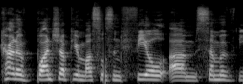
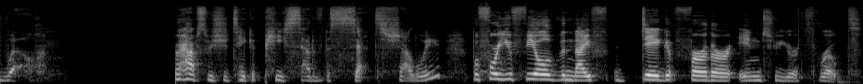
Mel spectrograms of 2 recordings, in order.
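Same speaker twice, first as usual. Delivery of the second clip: quieter, menacing whisper; 4 dB quieter than usual. Voicing an attacker whispering in a player's ear: whispering in your ear. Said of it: "that same voice just kind of whispering in your ear".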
